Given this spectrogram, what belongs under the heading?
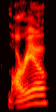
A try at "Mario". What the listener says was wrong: Okay, are you putting an or in there? It's Mario.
